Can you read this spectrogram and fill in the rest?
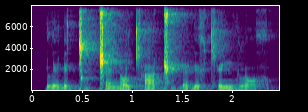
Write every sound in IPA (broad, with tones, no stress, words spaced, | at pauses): le˩ɗɪ˧d ǀɔ̤˧ ǁɛ˧ nɔ˥lcʰaː˧ ǁṳ˩ɠɛ˩ɠe˥xcʰe˥ ɲṳ˥ lɔ˩x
